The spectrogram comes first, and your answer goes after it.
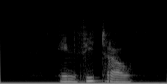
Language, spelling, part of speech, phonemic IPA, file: Dutch, in vitro, prepositional phrase, /ɪn ˈvi.troː/, Nl-in vitro.ogg
- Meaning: in vitro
